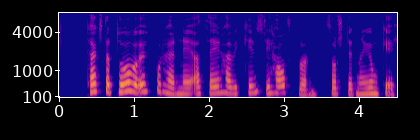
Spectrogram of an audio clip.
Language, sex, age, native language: Icelandic, female, 30-39, Icelandic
